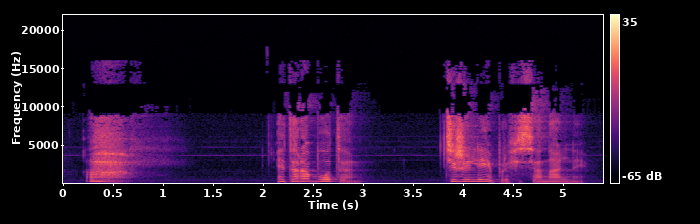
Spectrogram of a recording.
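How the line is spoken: Sighing. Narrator (Russian): вздохнула Мария

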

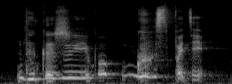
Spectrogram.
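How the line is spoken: Sobbing. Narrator (Russian): рыдала она

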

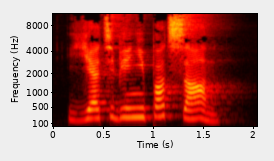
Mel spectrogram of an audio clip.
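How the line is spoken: Snapping. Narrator (Russian): огрызнулся он

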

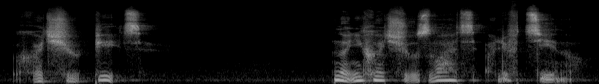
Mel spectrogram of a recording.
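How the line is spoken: Hoarse wheeze. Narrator (Russian): прохрипел Алексей

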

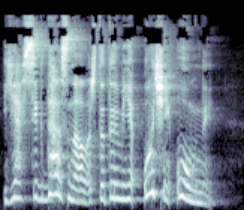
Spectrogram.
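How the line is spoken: Exclamation. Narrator (Russian): воскликнула Вера

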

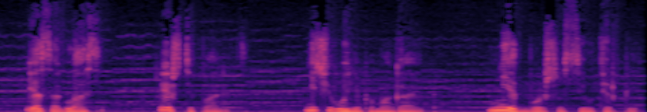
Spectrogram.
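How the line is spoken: Quiet, weary. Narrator (Russian): устало ... тихо сказал

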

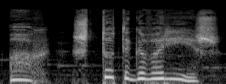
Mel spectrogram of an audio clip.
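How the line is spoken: Sad. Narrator (Russian): сказала Галя печально

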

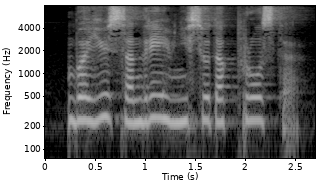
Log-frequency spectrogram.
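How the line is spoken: Sad. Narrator (Russian): грустно сказала Саша

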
